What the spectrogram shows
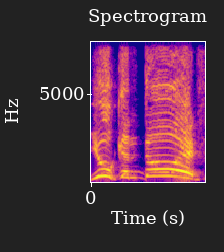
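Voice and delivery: put-on shouting fan voice. Doing the cheering fan character from Waterboy: Rob Schneider Waterboy voice. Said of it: "a weird-ass Rob Schneider from Waterboy".

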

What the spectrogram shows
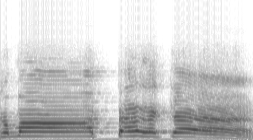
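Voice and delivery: put-on mixed Welsh, Latin American accent.

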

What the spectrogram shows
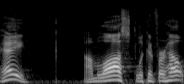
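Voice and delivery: ordinary talk

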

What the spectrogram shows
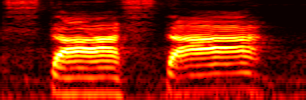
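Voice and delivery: put-on Boston accent, Boston-style pronunciation. Guessing how they say it in Boston: Boston accent. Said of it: "That's how they say it in Boston".

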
